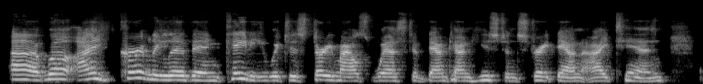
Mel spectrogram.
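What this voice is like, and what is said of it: Slight Southern US accent. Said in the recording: “a little bit of a Southern accent.”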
